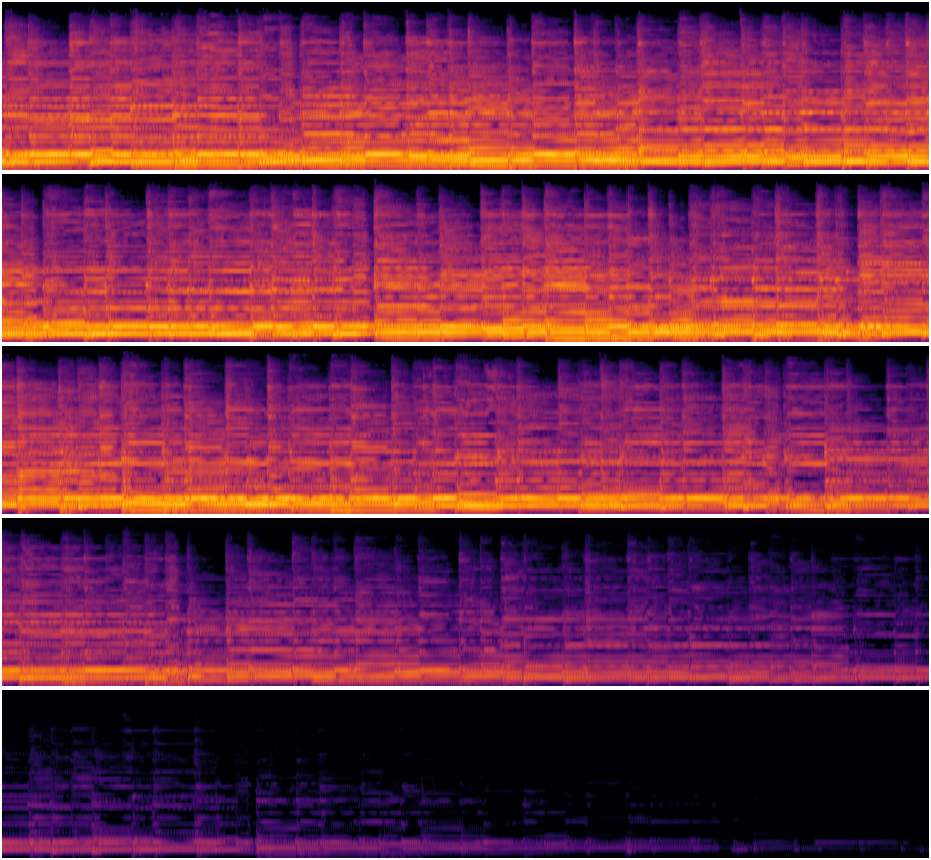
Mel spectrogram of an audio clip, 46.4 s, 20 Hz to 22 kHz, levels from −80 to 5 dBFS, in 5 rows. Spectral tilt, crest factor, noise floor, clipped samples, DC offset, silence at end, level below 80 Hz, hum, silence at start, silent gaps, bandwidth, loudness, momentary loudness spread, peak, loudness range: -5.5 dB/octave; 12 dB; -72 dBFS; under 0.1%; under 0.1%; 9.9 s; -60 dBFS; none; 0 s; none; 15.5 kHz; -11 LUFS; 16 LU; 0 dBFS; 15 LU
